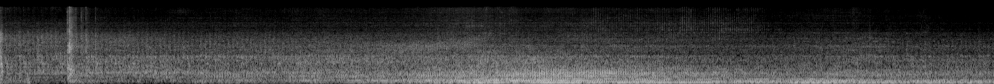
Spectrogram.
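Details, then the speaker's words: Isuzu Panther flat-deck pickup diesel after blow-by repair, heard at the tailpipe: steady low rumble, even pulses about 3.5 per second, no miss or hunting; smooth idle, exhaust smokeless at idle like a petrol car. "anya itu akan kasar nah ini sudah halus suaranya seperti ini kalau digas"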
